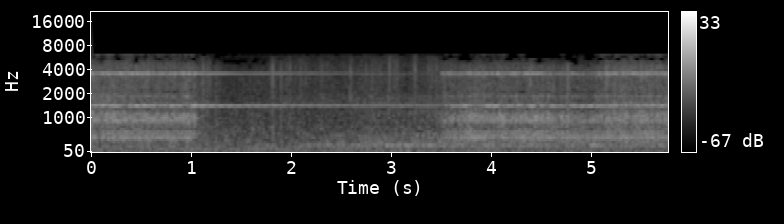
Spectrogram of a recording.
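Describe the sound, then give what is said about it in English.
A telephone rings with a steady electronic trill, two long bursts separated by a brief pause, clear with no one speaking over it. “Are you going to answer the phone?”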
